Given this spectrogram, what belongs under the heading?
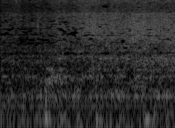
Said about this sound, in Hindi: अब इसको टमाटो प्यूरी जो पीस के रखे टमाटर वो भी डालेंगे हम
